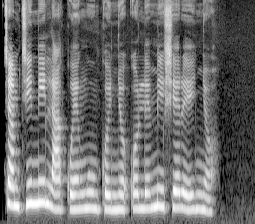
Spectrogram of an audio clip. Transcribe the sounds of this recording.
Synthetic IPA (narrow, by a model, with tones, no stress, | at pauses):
t͡ʃa˨mt͡ʃi˦nɪ˦la˨kwɛ˨ŋwu˨ŋko˨ɲo˨o˨le˨mi˦ʃe˦ɾe˨˦ɲɔ˨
